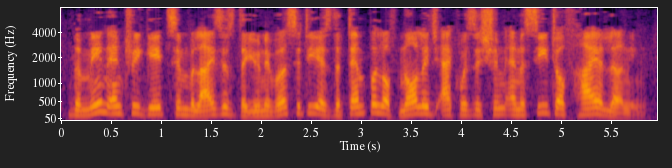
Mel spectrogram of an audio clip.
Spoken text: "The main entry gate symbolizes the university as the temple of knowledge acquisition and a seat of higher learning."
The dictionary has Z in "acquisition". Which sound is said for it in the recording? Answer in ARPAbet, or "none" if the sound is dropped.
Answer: Z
